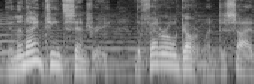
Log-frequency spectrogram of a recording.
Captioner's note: voiceover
